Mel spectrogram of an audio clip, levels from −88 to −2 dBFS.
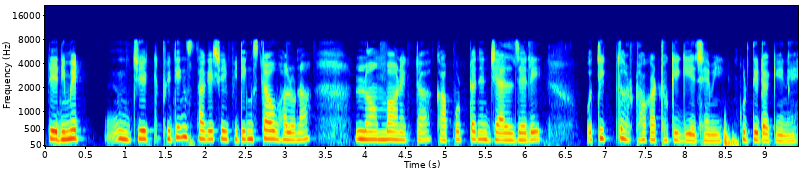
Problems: none marked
